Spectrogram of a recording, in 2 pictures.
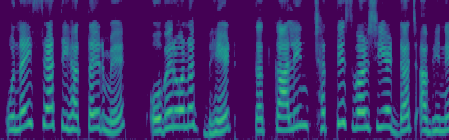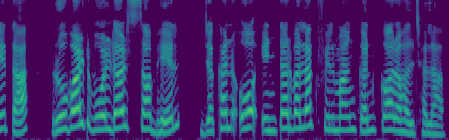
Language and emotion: Maithili, neutral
